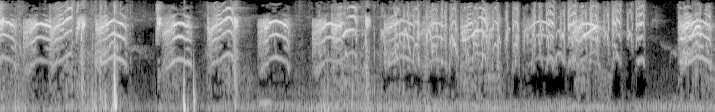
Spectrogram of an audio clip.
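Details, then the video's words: Lure call of crimson sunbirds for drawing birds in and making them sing; stacked high chevron-shaped chirps in choppy bursts, building into a dense buzzing chatter. "SUARA PIKAT BURUNG SOGOK ONTONG RIBUT AMPUH BIKIN SOGON NEMPEL PULUT"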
